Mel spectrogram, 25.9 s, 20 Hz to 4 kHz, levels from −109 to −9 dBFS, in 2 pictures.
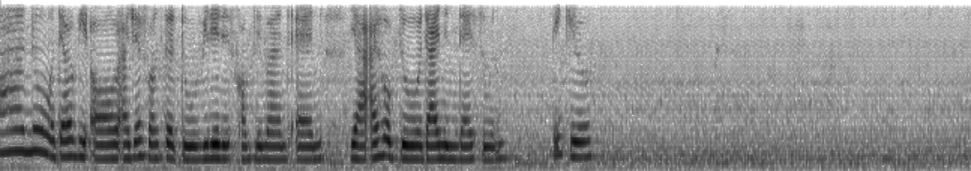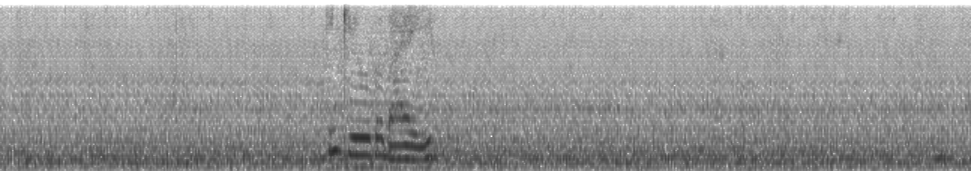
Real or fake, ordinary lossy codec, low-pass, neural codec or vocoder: fake; none; 3.6 kHz; codec, 24 kHz, 3.1 kbps, DualCodec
